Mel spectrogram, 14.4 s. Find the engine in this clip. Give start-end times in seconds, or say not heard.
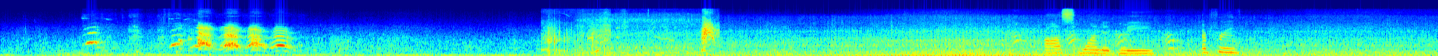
5.7-14.3.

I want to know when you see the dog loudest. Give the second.
3 s.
